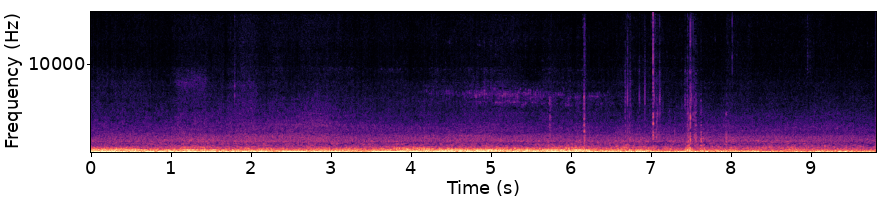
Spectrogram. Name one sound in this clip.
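City traffic hums steadily outdoors at night.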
